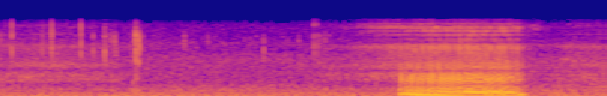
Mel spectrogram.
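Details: Snoring: quiet low breathing, then one deep, rumbling inhaled snore lasting under a second.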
